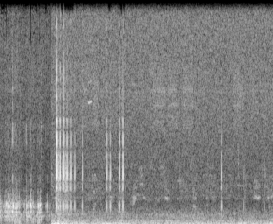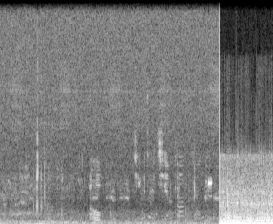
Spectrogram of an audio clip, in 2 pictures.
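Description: Tyres rumble on a road as a car drives along.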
